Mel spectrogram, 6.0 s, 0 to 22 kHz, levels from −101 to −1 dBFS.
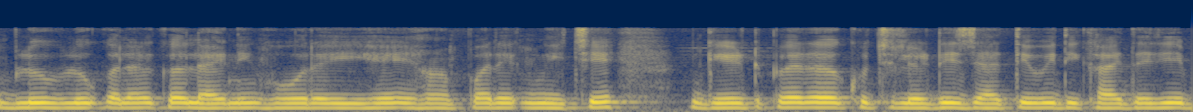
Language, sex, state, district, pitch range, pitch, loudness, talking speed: Hindi, female, Bihar, Katihar, 165-170 Hz, 170 Hz, -14 LUFS, 220 wpm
